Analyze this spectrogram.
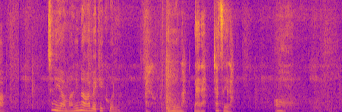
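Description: An older woman answers warmly.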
